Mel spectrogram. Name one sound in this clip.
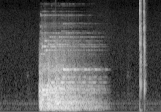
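A loud triumphant burst of game music sounds and fades.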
